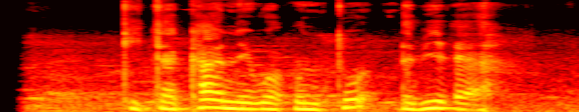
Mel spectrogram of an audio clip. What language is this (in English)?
Somali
